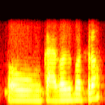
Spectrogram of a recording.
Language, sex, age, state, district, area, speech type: Odia, male, 18-30, Odisha, Balasore, rural, conversation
